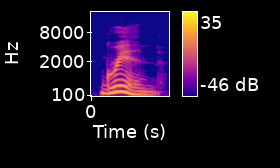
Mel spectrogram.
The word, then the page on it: grin: ɡrín; グリン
